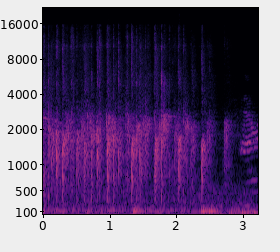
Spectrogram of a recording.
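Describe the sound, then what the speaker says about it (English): A crowd gives a round of applause at the introduction of the 2019 Red Bull KTM factory flat track racing team: dense, steady clapping that fills the moment, with a faint voice mixed in and a quick fade at the end. "that deserves another round of applause"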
